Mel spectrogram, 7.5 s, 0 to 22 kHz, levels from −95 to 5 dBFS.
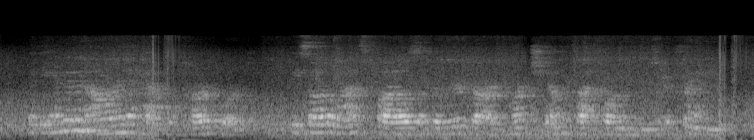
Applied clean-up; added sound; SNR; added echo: none; Gunshot, gunfire; 12 dB; reverberation time 0.7 s.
